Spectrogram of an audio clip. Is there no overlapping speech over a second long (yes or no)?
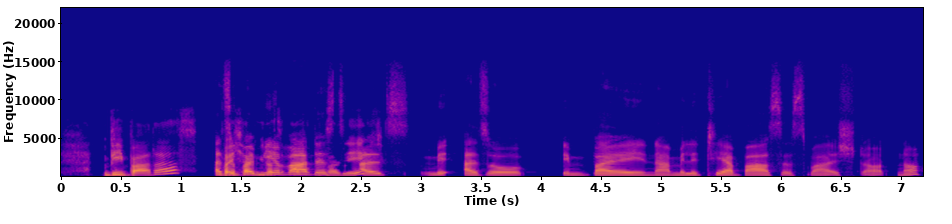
no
